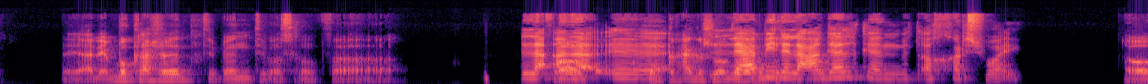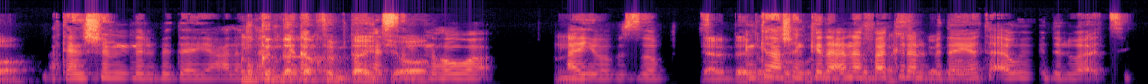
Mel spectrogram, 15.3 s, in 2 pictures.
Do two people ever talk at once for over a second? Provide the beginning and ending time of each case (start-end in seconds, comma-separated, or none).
4.3-5.6, 9.3-10.7, 12.6-14.3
